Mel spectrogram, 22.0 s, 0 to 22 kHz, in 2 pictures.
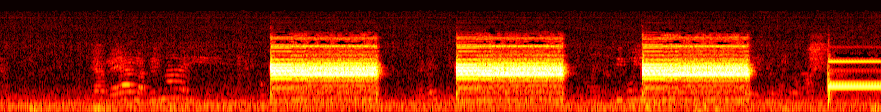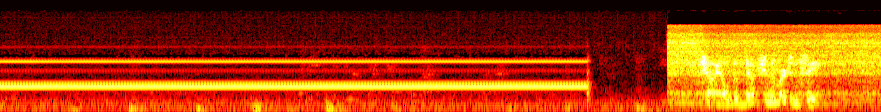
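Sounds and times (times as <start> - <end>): buzzy digital data burst: 19.4 - 22.0.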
